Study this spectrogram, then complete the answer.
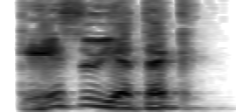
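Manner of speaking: slow, drawn-out high shout; shouted order. A narrator's reading. Kato to his men at the gate, shouting. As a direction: stretch out a loud command. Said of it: "kiáltotta".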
